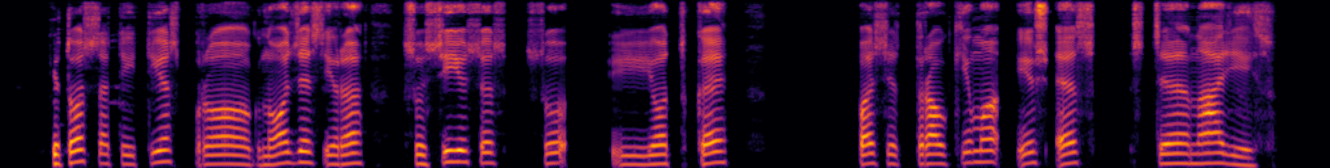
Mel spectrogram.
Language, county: Lithuanian, Vilnius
